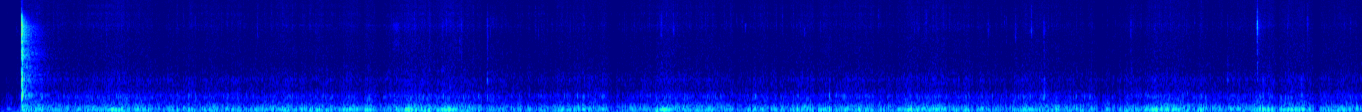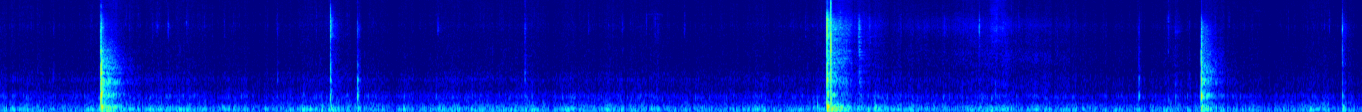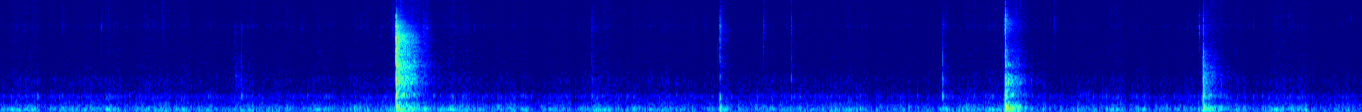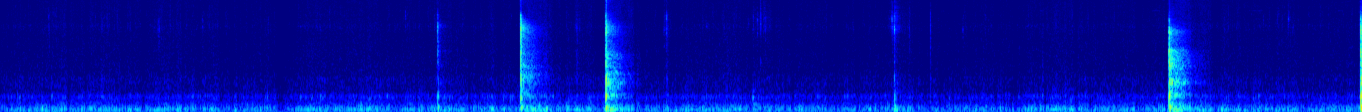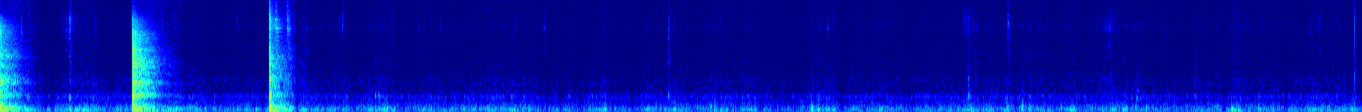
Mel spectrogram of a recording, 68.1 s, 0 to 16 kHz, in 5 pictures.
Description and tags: The Fireplace 2
burn, burning, chimney, crackle, crackling, fire, fireplace, flame, flames, spark, sparks, wood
